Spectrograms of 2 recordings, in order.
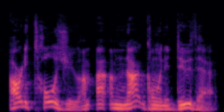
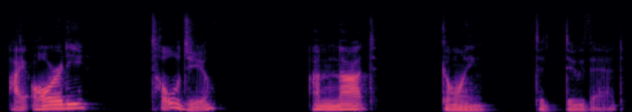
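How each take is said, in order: First: It is said fast and loudly, like yelling. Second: It is said slowly and calmly.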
